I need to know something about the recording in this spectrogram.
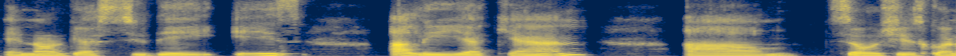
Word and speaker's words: Aliya: Is it Aliyah or? No, it's Aliyah.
